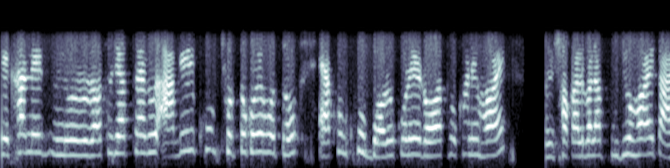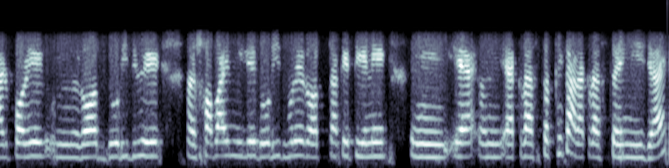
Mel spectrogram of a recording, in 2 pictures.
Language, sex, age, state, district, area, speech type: Bengali, female, 45-60, West Bengal, Kolkata, urban, conversation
